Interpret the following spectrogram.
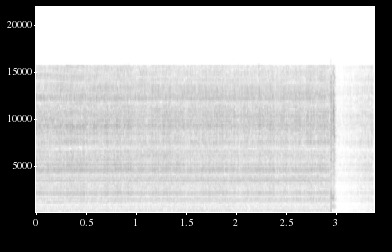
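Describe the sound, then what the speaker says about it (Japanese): Self-timer mechanism of a 1958 German-made Leica M3 single-stroke rangefinder camera buzzing steadily for about three seconds, ending in a sharp shutter click, close and alone. "ここでセルフタイマーもチェックしていきます。"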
